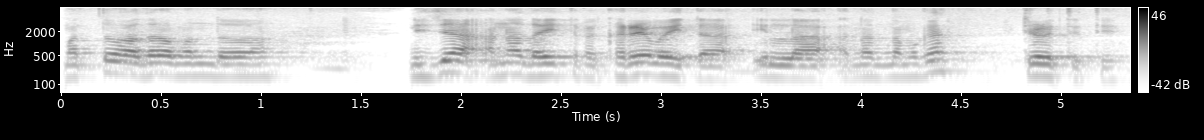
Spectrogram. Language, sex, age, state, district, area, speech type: Kannada, male, 18-30, Karnataka, Koppal, rural, spontaneous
